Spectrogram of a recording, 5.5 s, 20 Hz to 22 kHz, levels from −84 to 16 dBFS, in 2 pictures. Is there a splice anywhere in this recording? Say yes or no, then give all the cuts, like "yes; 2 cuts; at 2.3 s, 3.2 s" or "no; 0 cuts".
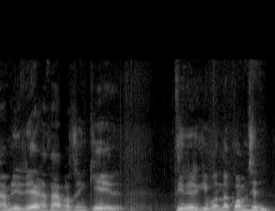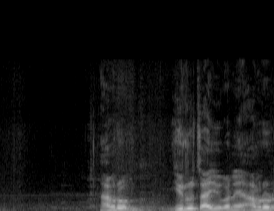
no; 0 cuts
